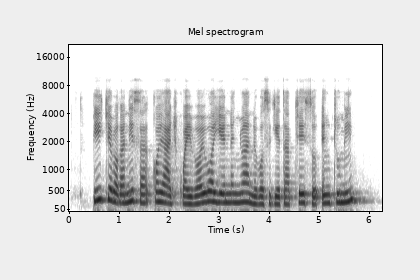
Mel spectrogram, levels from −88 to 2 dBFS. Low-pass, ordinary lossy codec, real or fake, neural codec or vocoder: 7.2 kHz; Opus, 24 kbps; real; none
